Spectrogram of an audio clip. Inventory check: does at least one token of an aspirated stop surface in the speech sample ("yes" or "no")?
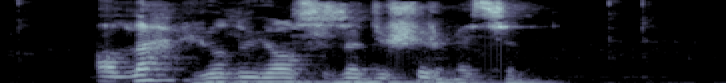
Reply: no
